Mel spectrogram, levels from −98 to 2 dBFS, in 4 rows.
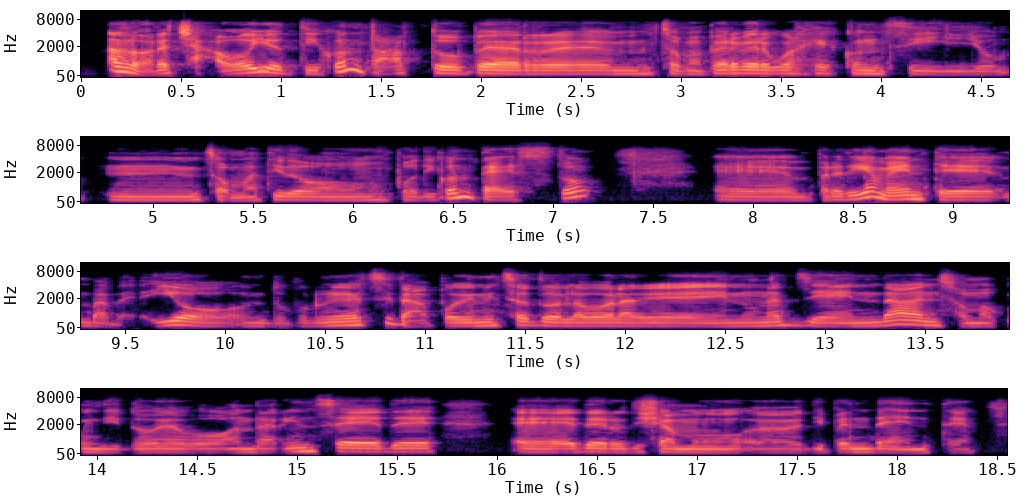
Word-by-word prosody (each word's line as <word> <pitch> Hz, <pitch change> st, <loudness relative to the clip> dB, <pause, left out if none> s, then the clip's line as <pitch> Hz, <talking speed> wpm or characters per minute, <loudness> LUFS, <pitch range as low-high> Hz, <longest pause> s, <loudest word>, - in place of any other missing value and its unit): Allora, -, -, +6 dB
ciao, 150 Hz, -, +6 dB
io 170 Hz, -5 st, +5 dB
ti 125 Hz, -, -2 dB
contatto 140 Hz, -, 0 dB
per, 125 Hz, -2 st, +6 dB, 0.4 s
mhmm, 120 Hz, 0 st, -6 dB
insomma 120 Hz, -1 st, -4 dB
per 135 Hz, +4 st, +1 dB
avere 135 Hz, -1 st, +5 dB
qualche 130 Hz, 0 st, -3 dB
consiglio. 110 Hz, -3 st, -7 dB
Mhmm, 115 Hz, -2 st, -5 dB
insomma, 110 Hz, -2 st, -3 dB
ti 130 Hz, -, -5 dB
do 120 Hz, -2 st, -1 dB
un 115 Hz, 0 st, -9 dB
po' 115 Hz, -, -8 dB
di 115 Hz, -, -8 dB
contesto: 180 Hz, -, -1 dB, 0.5 s
ehm, 115 Hz, -3 st, -5 dB
praticamente, 125 Hz, -2 st, +3 dB
vabbè, 120 Hz, -, -9 dB
io 120 Hz, -8 st, 0 dB
dopo 105 Hz, +1 st, -18 dB
l'università, 145 Hz, -, -1 dB
poi 120 Hz, -, -3 dB
ho -, -, +1 dB
iniziato 125 Hz, +2 st, -1 dB
a 125 Hz, -, +2 dB
lavorare 120 Hz, -1 st, 0 dB, 0.3 s
in 110 Hz, +1 st, 0 dB
un'azienda, 120 Hz, +3 st, 0 dB
insomma, 110 Hz, -7 st, -4 dB
quindi 110 Hz, 0 st, -8 dB
dovevo 115 Hz, 0 st, -6 dB
andare 115 Hz, -1 st, -7 dB
in 135 Hz, +2 st, -3 dB
sede, 125 Hz, -2 st, +2 dB, 0.3 s
ed 115 Hz, +1 st, +1 dB
ero, 120 Hz, -3 st, +2 dB
diciamo, 110 Hz, -2 st, -1 dB
ehm, 110 Hz, 0 st, -5 dB
dipendente 110 Hz, -3 st, -5 dB
120 Hz, 140 wpm, -24 LUFS, 115-130 Hz, 0.5 s, Allora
